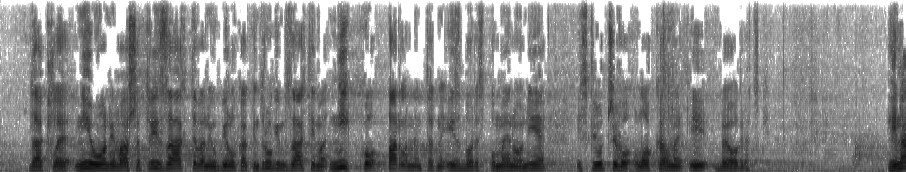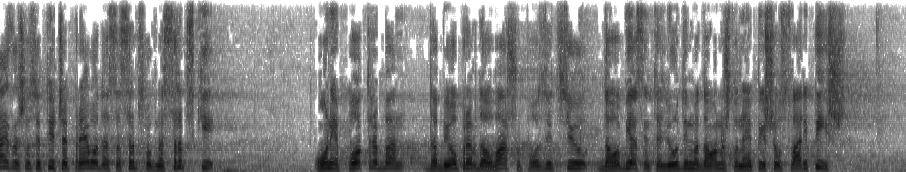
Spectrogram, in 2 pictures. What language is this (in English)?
Serbian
